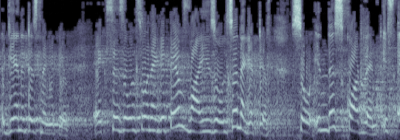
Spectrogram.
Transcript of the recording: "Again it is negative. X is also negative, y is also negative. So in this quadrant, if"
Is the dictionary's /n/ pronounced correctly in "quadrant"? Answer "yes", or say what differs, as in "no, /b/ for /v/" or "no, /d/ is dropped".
yes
